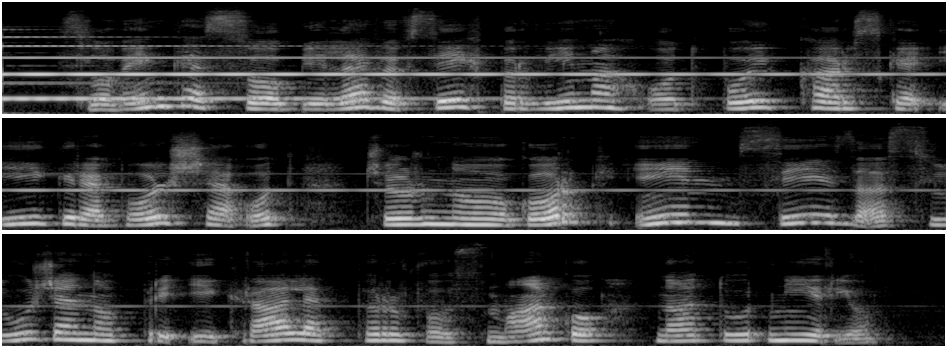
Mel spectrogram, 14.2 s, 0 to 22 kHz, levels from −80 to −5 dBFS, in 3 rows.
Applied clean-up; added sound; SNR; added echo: none; Musical instrument; 5 dB; none.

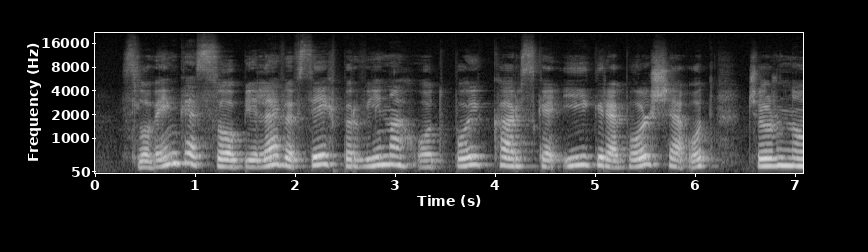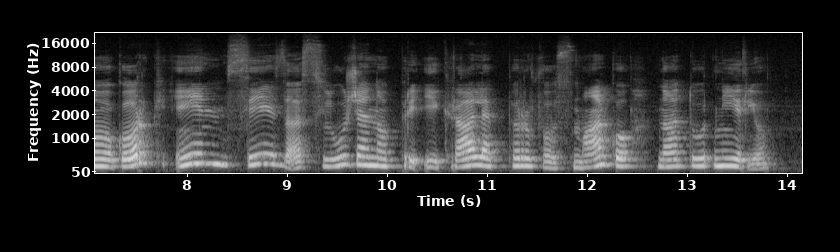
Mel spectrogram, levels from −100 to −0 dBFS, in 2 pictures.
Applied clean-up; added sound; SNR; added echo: none; none; none; none.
